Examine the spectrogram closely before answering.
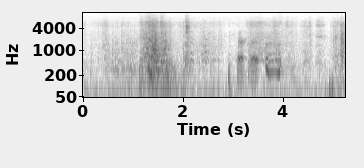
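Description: Wooden boards scrape and knock.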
